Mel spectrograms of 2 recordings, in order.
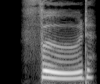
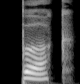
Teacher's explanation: In words like food and move, the sound is long and rounded. In words like book and good, it's shorter and more relaxed. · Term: ooh sound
